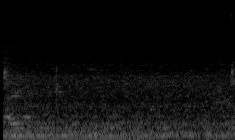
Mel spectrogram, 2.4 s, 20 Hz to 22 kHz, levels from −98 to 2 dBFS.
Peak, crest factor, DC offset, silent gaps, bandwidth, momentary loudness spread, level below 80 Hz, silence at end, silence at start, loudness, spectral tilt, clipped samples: -50 dBFS; 16 dB; under 0.1%; none; 16 kHz; 6 LU; -76 dBFS; 0 s; 0.05 s; -67 LUFS; -5.5 dB/octave; under 0.1%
